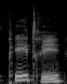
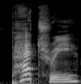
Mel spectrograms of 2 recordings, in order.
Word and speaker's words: Petrie: Es ist die Tochter, es ist der Schwibschwager, die Schwibschwester, Grace Petrie oder Grace Patrie, wenn man es vielleicht britischer aussprechen möchte.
